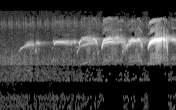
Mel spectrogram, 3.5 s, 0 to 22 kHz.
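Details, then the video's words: Common swifts breeding in a roof vent of a house, recorded from a window in summer 2024, give thin, shrill screams, several in quick succession over three seconds, growing louder as birds sweep closer. "Falciots negres (Vencejo común - Common Swift)"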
